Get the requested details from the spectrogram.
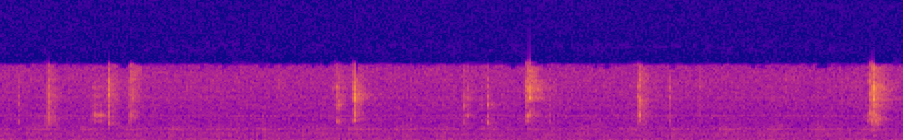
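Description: A thin blade lightly scores lines across the surface of a solid pink-and-white striped bar of soap held in the hands. Short, bright, dry scratchy ticks come at irregular intervals over a quiet, steady low hum, with a few sharper, louder clicks standing out. Each one dies away almost instantly.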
